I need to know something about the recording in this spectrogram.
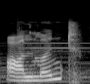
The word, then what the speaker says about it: almond: source of vitamin a so it's almond almond not almond or almond l is silent almond next linking word is vitamin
